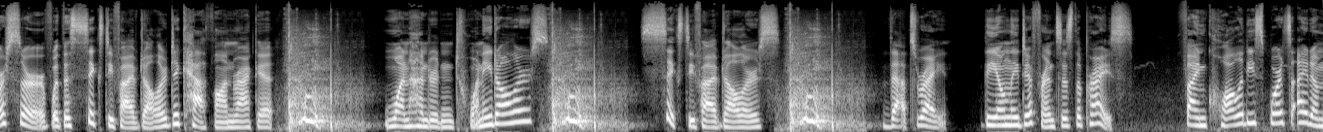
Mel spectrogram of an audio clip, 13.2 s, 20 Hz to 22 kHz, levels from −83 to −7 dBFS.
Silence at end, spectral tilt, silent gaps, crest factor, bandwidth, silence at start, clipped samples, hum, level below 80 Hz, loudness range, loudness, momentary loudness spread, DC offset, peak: 0 s; -4 dB/octave; none; 12 dB; over 20 kHz; 0 s; under 0.1%; none; -44 dBFS; 2 LU; -12 LUFS; 11 LU; 0.2%; 0 dBFS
